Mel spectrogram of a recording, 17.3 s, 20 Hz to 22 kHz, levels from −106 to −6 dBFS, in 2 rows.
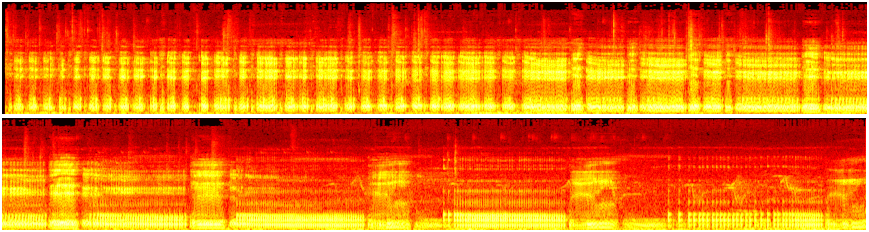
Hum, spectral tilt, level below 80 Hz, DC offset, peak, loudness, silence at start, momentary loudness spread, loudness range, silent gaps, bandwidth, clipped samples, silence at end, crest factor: none; -6 dB/octave; -36 dBFS; under 0.1%; 0 dBFS; -17 LUFS; 0.05 s; 8 LU; 5 LU; none; 15.5 kHz; under 0.1%; 0 s; 16 dB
